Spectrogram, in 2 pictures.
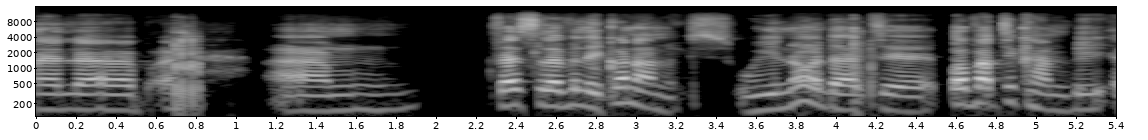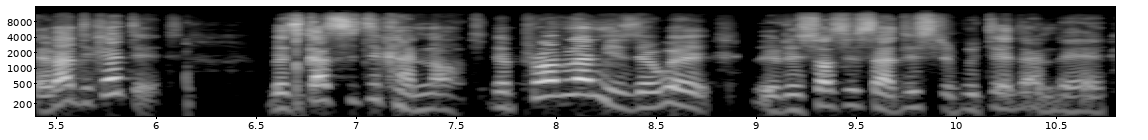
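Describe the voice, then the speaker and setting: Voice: medium pitch, sharp tone, slight background noise. A conference participant speaking off the cuff on an online call, explaining earnestly and posing rhetorical questions. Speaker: forum participant, economist. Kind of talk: unscripted conference intervention.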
